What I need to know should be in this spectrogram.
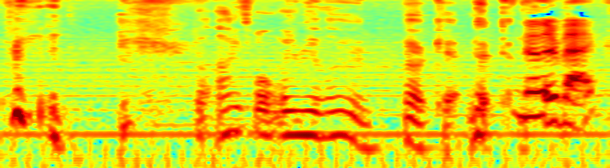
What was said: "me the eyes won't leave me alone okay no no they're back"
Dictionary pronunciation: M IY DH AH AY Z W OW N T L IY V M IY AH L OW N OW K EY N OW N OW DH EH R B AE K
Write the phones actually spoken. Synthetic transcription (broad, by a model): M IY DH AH AY Z W OW N T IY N M IY AH L OW N OW K EY N OW N OW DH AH R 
